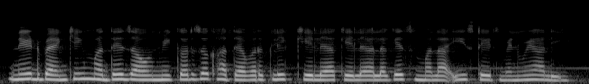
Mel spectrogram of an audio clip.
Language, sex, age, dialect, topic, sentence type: Marathi, female, 25-30, Northern Konkan, banking, statement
